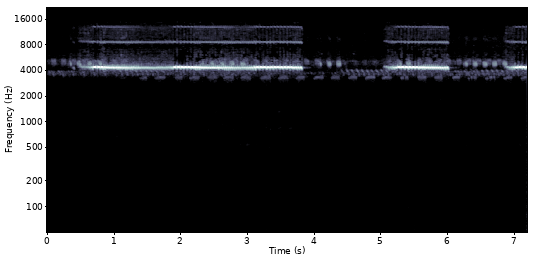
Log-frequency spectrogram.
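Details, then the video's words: Insects calling outdoors, a long loud high-pitched trill lasting about three seconds, then shorter trill bursts, all over an unbroken bed of fainter rhythmic chirps. "the sound of insects"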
